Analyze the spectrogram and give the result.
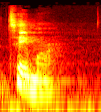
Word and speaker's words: Tamar: If you guys do not know, it was Tamar, right? – Tamar. That's how you say her name.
